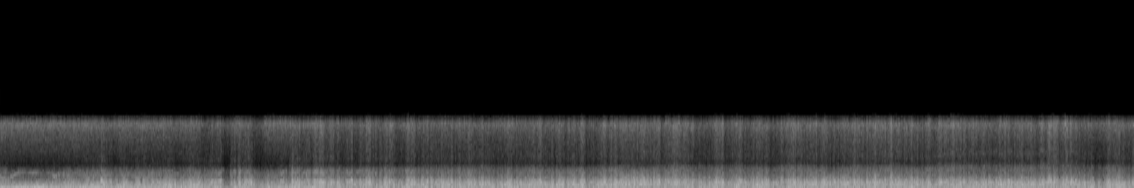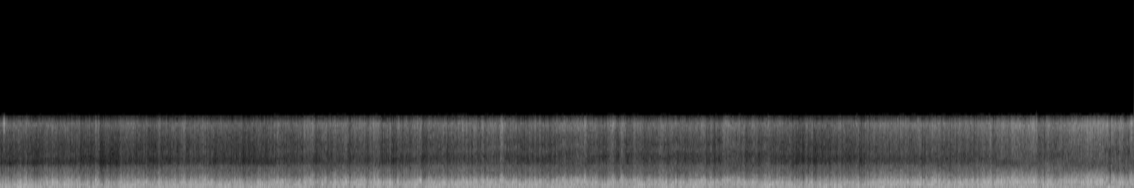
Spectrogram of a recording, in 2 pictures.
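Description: Motorcycle riding along a concrete road: a steady, dense rumble of engine, tyres and rushing air, with no clear engine note standing out.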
